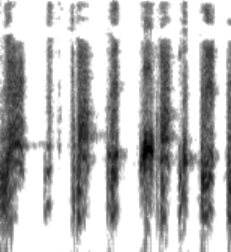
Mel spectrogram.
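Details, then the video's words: Dense, grating squawks of night herons, back-to-back short harsh notes, one sharper nasal call near the middle. "বাকচু পাখির ডাক / অক পাখির ডাক / বাকচো পাখির সেরা ডাক / Bukcu pakir duk/ Night Hiron Bird call"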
